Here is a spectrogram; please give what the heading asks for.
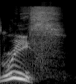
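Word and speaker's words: Rhys: even look like him Matthew Rice I believe is pronounced reys right Chang your name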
